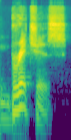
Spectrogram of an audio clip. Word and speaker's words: britches: But in American English, we say britches. Pero es CH y el otro es J. So bridges and britches.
